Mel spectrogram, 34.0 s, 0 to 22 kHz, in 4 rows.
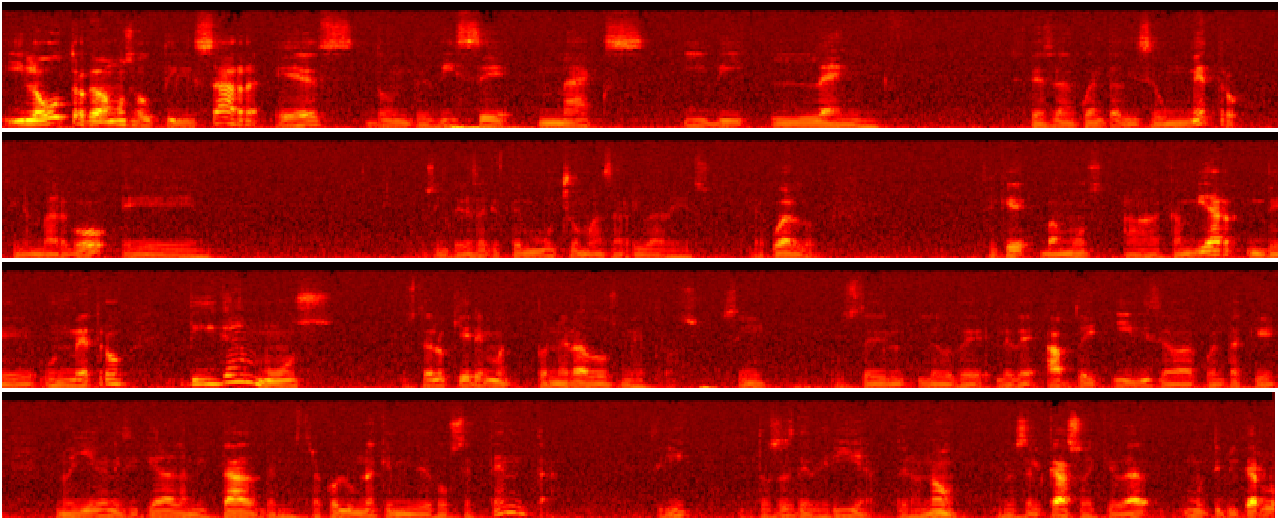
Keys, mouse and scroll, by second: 0.0-0.6 scroll down 2, 3.6 scroll down 1, 5.7 click, 8.2-10.2 drag, 16.8 click, 18.7 2, 19.6 KP_Enter, 21.4-22.0 scroll up 2, 22.0-22.6 scroll up 1, 23.1 click, 25.2-25.7 scroll down 2, 25.7-28.6 shift+middle drag, 29.8 click, 30.1-30.6 scroll down 2, 31.1 KP_4, 31.4 KP_Enter, 32.6-33.5 scroll up 2, 33.5 click.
